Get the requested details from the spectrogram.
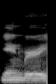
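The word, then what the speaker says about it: Danbury: Connecticut is that how you say it Danberry Danberry yep Danberry um that's not too far from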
